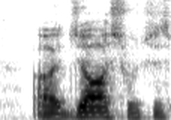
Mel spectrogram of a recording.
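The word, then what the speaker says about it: Jauch: clocks but they used other movements like uh Josh which is pronounced Yak in German um which is written j a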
